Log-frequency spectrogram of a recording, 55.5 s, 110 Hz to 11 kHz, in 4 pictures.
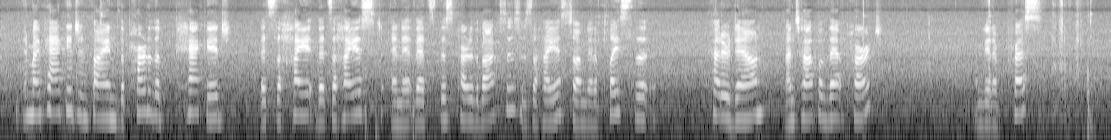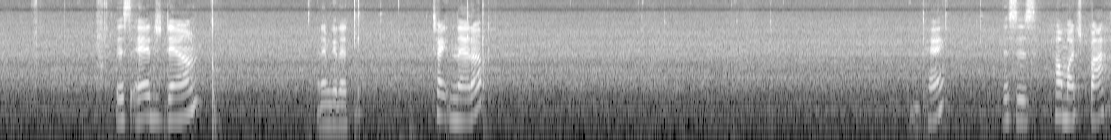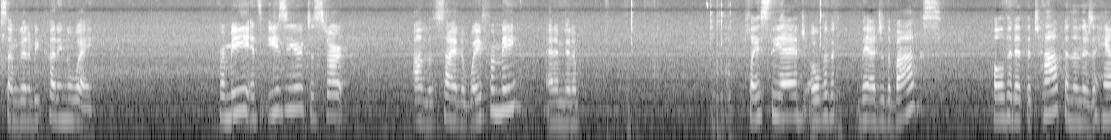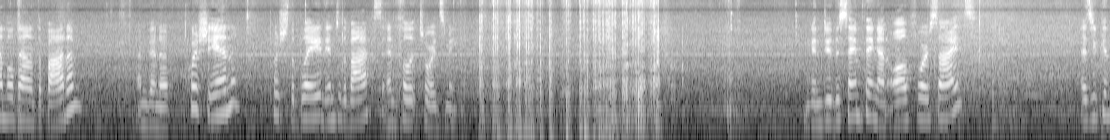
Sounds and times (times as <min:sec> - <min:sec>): Speech: 0:00.3 - 0:08.2, 0:08.9 - 0:11.0, 0:12.2 - 0:13.0, 0:15.4 - 0:16.4, 0:17.8 - 0:18.3, 0:19.3 - 0:20.0, 0:25.2 - 0:25.8, 0:26.4 - 0:29.0, 0:30.5 - 0:32.1, 0:33.0 - 0:35.0, 0:37.1 - 0:39.6, 0:40.2 - 0:42.7, 0:43.4 - 0:47.4, 0:51.7 - 0:53.9, 0:55.2 - 0:55.5.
